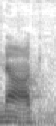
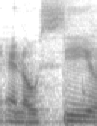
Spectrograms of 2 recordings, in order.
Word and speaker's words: NOC: handful of people about the name nock and I know people online and the pronunciation of this could have been nOCO etc so I call them NOx for a particular reason but I want you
